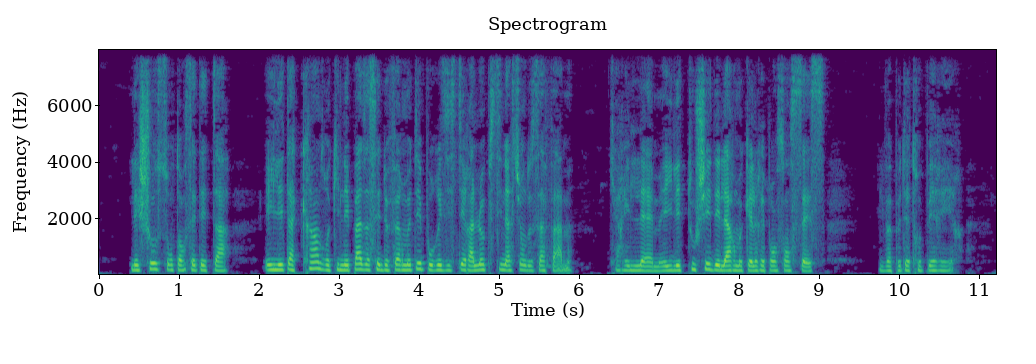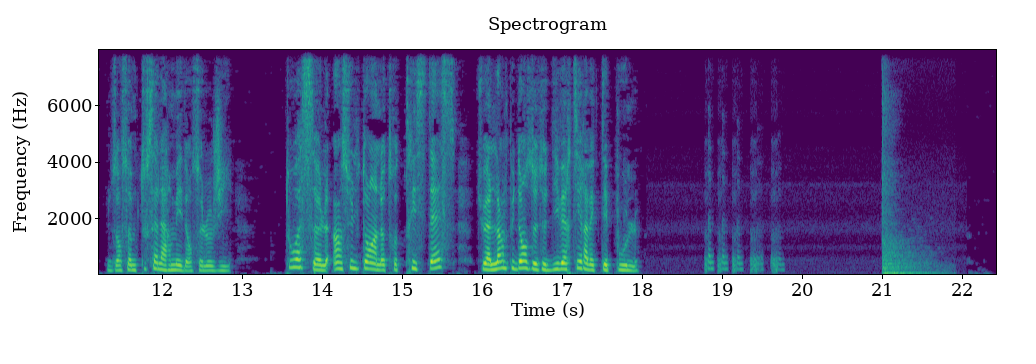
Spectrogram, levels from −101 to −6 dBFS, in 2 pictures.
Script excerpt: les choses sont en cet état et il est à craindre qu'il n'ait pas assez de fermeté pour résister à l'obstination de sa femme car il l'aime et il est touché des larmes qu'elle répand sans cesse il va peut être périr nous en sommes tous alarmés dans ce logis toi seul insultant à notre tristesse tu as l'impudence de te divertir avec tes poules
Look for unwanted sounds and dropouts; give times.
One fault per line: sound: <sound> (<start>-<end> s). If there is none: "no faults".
sound: laugh (18.8-19.8 s)
sound: thud (21.0-21.9 s)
